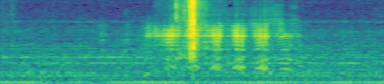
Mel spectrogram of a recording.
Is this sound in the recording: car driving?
no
